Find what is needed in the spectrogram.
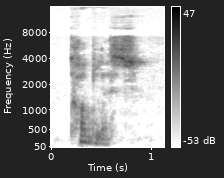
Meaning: That lacks a cob
- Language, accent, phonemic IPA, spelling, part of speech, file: English, Southern England, /ˈkɒbləs/, cobless, adjective, LL-Q1860 (eng)-cobless.wav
